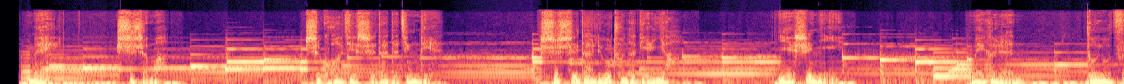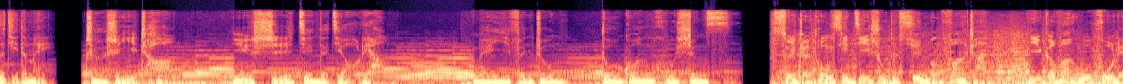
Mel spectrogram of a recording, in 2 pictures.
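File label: Chinese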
